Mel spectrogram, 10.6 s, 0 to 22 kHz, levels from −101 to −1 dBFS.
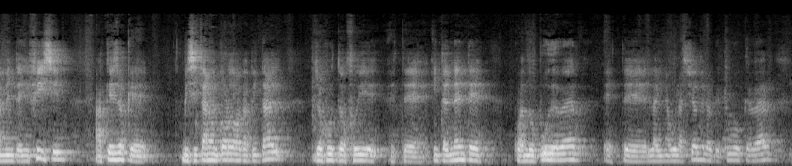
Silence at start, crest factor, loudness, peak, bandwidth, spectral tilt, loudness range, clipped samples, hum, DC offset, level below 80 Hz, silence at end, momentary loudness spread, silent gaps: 0 s; 16 dB; -21 LUFS; -6 dBFS; 11 kHz; -6.5 dB/octave; 2 LU; under 0.1%; none; under 0.1%; -62 dBFS; 0.1 s; 11 LU; none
